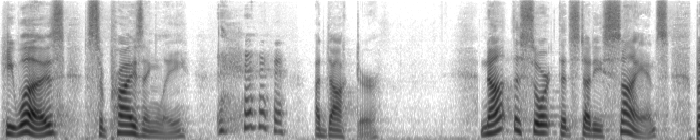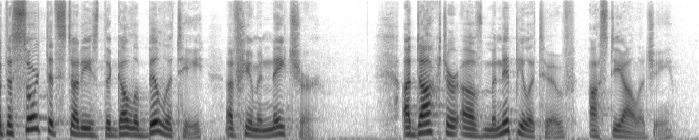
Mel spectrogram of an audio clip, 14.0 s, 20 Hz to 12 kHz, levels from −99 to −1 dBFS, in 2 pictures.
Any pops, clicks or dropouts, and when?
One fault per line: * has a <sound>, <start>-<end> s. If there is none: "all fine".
* has a laugh, 2.2-2.9 s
